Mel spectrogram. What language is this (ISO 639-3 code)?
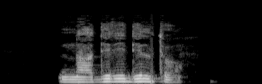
haz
